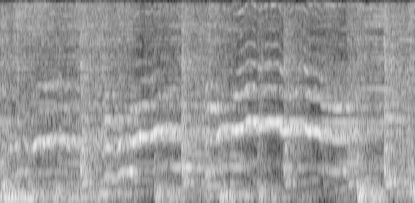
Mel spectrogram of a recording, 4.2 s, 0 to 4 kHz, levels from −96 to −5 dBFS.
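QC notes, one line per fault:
Nothing stood out on listening to this clip, which came through a WebRTC call path with its sound band ending at about 4 kHz.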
